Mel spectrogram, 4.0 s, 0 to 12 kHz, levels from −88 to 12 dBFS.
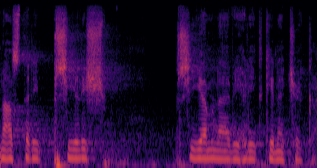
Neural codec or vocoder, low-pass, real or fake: vocoder, 44.1 kHz, 128 mel bands, Pupu-Vocoder; 10.8 kHz; fake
